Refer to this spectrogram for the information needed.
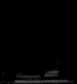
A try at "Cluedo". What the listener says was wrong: Actually, the funny part is, you pronounced the E, but it's supposed to be pronounced Cluedo.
